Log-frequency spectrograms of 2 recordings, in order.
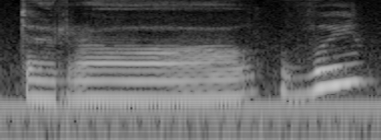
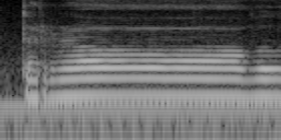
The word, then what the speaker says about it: травы: е следующая пара слов травы тире трава травы ударение на первый слог Проверочное трава ударение на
